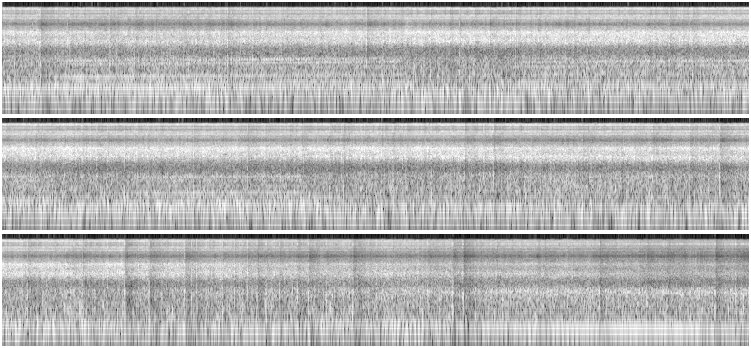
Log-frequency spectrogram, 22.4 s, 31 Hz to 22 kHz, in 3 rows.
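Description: Turbocharged 2.5-litre flat-four of a 2006 Subaru Impreza WRX STI through a Supersprint exhaust, accelerating hard: three rising pulls, each cut off by a gear change. After about ten seconds the engine note gives way to a steady rush of wind and road noise, with a deeper drone in the last few seconds.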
